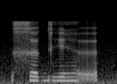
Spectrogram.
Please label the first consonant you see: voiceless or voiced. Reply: voiceless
